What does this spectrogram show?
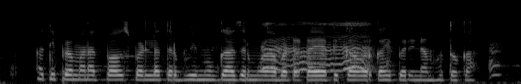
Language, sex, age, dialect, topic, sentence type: Marathi, female, 18-24, Northern Konkan, agriculture, question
